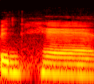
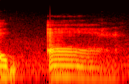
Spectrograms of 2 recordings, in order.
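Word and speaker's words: heir: แต่ เพิ่ม Air อากาศ h e i r A จะ ไม่ ออก เสียง นะ คะ จะ ไม่ เป็น แฮร์ นะ คะ ออก เป็น แอร์ a Double l o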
